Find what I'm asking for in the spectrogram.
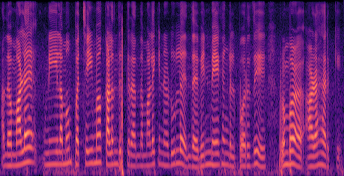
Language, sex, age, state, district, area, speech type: Tamil, female, 60+, Tamil Nadu, Erode, urban, spontaneous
